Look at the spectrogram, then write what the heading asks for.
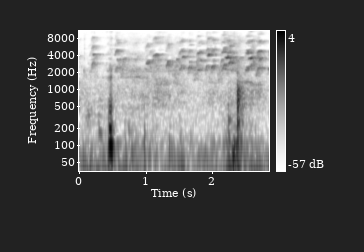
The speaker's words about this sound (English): Because what I notice, it's sort of like the bird language, you know, or bird experts say, all that you're hearing right now is territorial. I hear what my Native American elders taught me, celebration.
